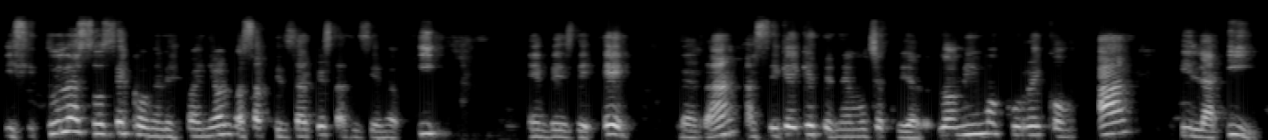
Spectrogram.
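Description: A woman teaching English pronunciation to Spanish speakers. She draws out each letter sound slowly and ends her points with "¿no?". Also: medium pitch, animated, slightly rough, dry recording. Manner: slow, drawn-out letter sounds, tags lines with "¿no?". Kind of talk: online pronunciation lesson.

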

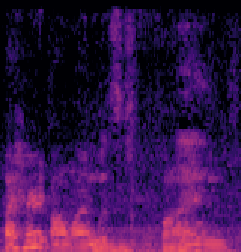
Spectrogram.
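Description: Man in his twenties, casual chat, unhurried, animated intonation, noisy room. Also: a little high. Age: 20s. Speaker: waxing client. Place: indoor treatment room, lying on his back. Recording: clear background noise.

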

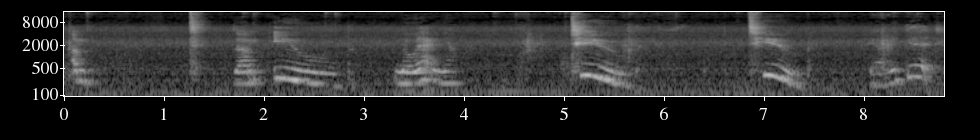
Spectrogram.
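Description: A woman with a Vietnamese accent teaching English pronunciation to a class, modeling sounds slowly and repeating drills. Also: mid-range voice, warm tone, recorded from a distance. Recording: echoey room, from the mic, faint noise.

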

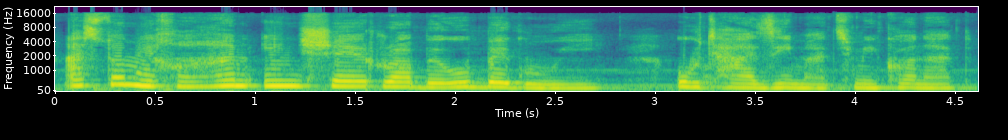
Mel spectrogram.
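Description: A woman voicing an agitated, desperate young man in an audiobook reading, with intense outbursts that rise in pitch. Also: steady tone, darkish tone, husky, soft background music, lightly acted.

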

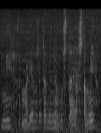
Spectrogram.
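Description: A woman's voice: mid-range voice, little pitch movement, rapid-fire, creaky. A middle-aged woman with a Salvadoran accent chatting with her viewers while serving food, calling them sweet pet names. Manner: chatty, affectionate, calls viewers endearments. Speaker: cooking vlogger. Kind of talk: casual chat with live viewers. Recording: echoey room with faint noise.

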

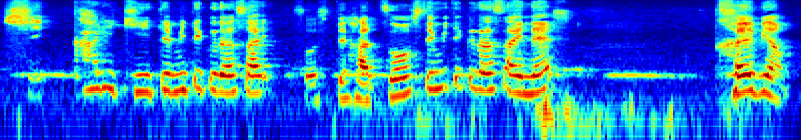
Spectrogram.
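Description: A woman giving a short French pronunciation lesson, modelling sounds slowly and repeating them with lively emphasis. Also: sits high. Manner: lively, drawn-out pronunciation demos. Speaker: French teacher.

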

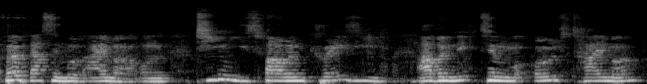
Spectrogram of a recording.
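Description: A young Englishman with an English accent and a slightly high, steady, warm voice reads a comic slam poem from a sheet, slowly and deliberately, in a second language. He performs on a small club stage before an audience, at a stand mic, filmed from the crowd; the club audio is roomy with faint noise.

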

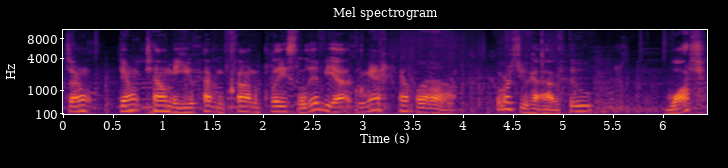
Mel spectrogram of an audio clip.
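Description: A man's voice: on the high side, lively intonation, slow pace. Man voicing a chummy chatty cat traveler. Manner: nosy, chummy small talk. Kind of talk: voicing game dialogue aloud.

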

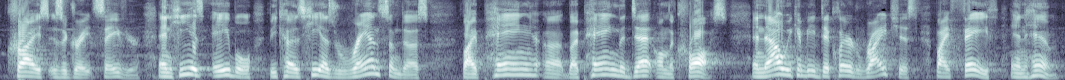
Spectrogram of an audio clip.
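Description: A man's voice: a little high, a little mellow. A young man and evangelist giving an earnest, preacherly testimony to a youth group, quoting scripture as he speaks.

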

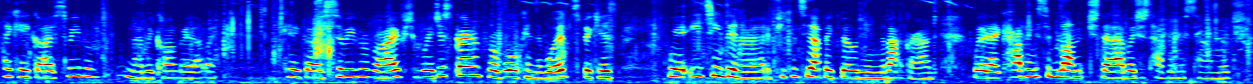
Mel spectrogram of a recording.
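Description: Out at a sunny marina and along a woodland path, a teenage girl chats casually to her phone held at arm's length, rambling and saying "um" and "like" a lot. She talks a little fast in a slightly high, steady voice, captured in a noisy outdoor phone recording.

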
